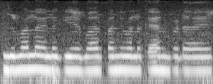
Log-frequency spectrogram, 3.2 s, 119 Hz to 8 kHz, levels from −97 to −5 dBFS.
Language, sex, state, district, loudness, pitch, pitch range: Hindi, female, Rajasthan, Jaisalmer, -13 LUFS, 235 Hz, 230-240 Hz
